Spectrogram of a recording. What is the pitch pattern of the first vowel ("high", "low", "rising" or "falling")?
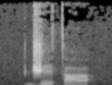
high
